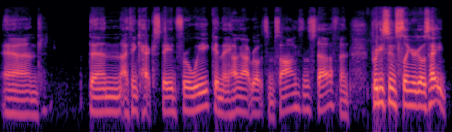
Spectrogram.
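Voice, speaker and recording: Brief: young musician guest in his twenties, from North Dakota, deep-ish voice, dry close sound, loose rambling storytelling. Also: moderate pace, mellow, no room sound. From North Dakota, USA. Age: 20s. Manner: rambling storyteller, many fillers and restarts. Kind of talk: casual interview chat.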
